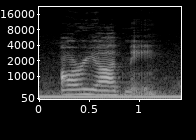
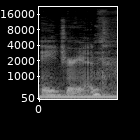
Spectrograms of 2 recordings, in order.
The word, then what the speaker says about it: Ariadne: this is just me saying it's ariadne instead of Adrian it's one of the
